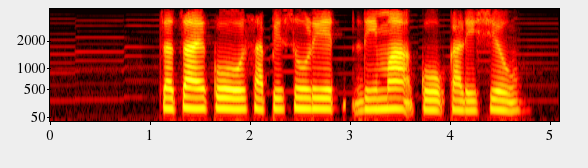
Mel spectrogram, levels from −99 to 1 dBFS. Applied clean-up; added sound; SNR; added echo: neural separator model SepFormer WHAM!.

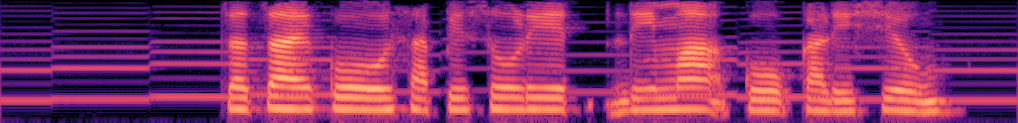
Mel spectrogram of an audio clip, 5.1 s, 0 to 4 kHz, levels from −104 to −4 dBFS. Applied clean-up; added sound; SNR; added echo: none; Wind instrument, woodwind instrument; 20 dB; none.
